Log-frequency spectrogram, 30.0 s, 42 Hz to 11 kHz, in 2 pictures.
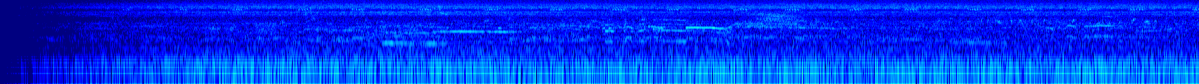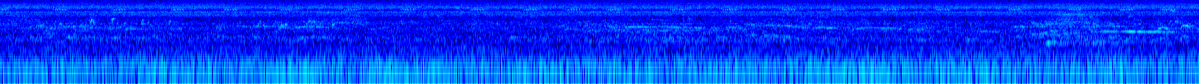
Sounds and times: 0.2s crickets 29.9s
0.2s dawn chorus from local birds 29.9s
0.2s distant fishermen’s motorboats 29.9s
0.6s roosters in the distance 29.9s
0.8s cicadas waking up 29.9s

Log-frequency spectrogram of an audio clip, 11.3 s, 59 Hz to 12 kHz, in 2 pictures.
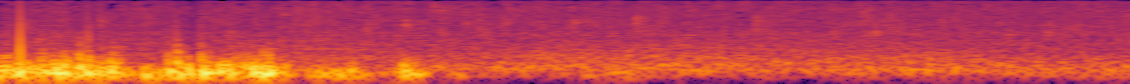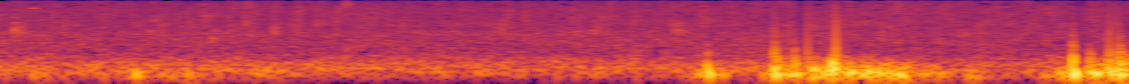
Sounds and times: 0.0s thunderstorm 5.2s
0.0s Tornado sirens 7.9s
0.0s rain 11.2s
6.1s thunderstorm 7.2s
9.1s thunderstorm 11.2s

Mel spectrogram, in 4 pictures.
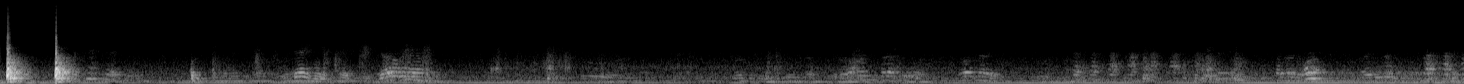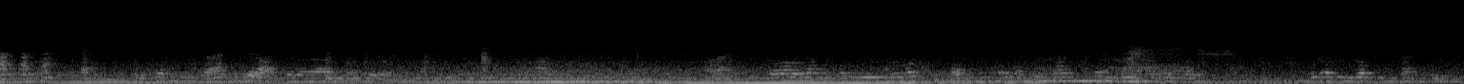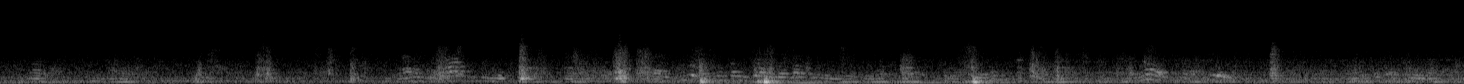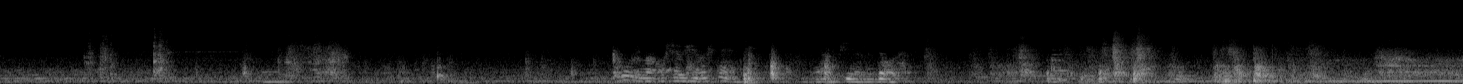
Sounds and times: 0.6s voice 6.5s
7.3s voice 18.9s
19.8s voice 20.5s
21.6s voice 27.0s
27.7s voice 30.8s
33.2s voice 41.7s
42.7s voice 43.9s
50.1s voice 51.5s
52.1s voice 53.1s
53.0s renovation 58.5s

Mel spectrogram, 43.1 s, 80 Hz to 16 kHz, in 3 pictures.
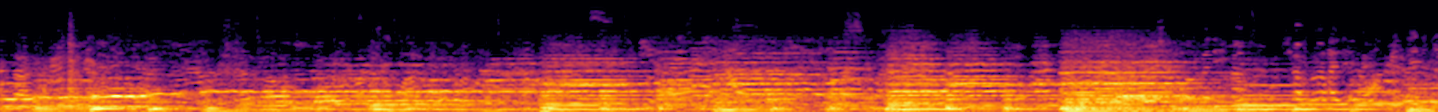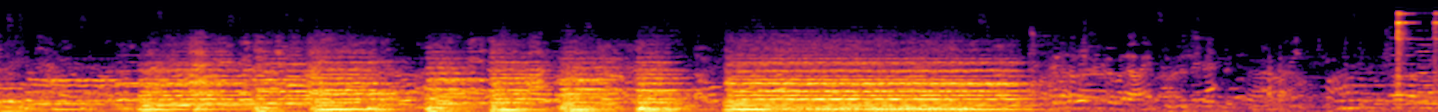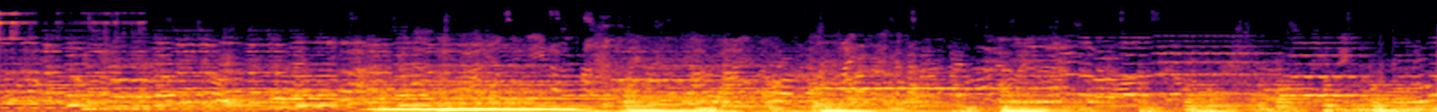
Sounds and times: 0.0s 1920s music 24.8s
28.3s 1920s music 43.1s

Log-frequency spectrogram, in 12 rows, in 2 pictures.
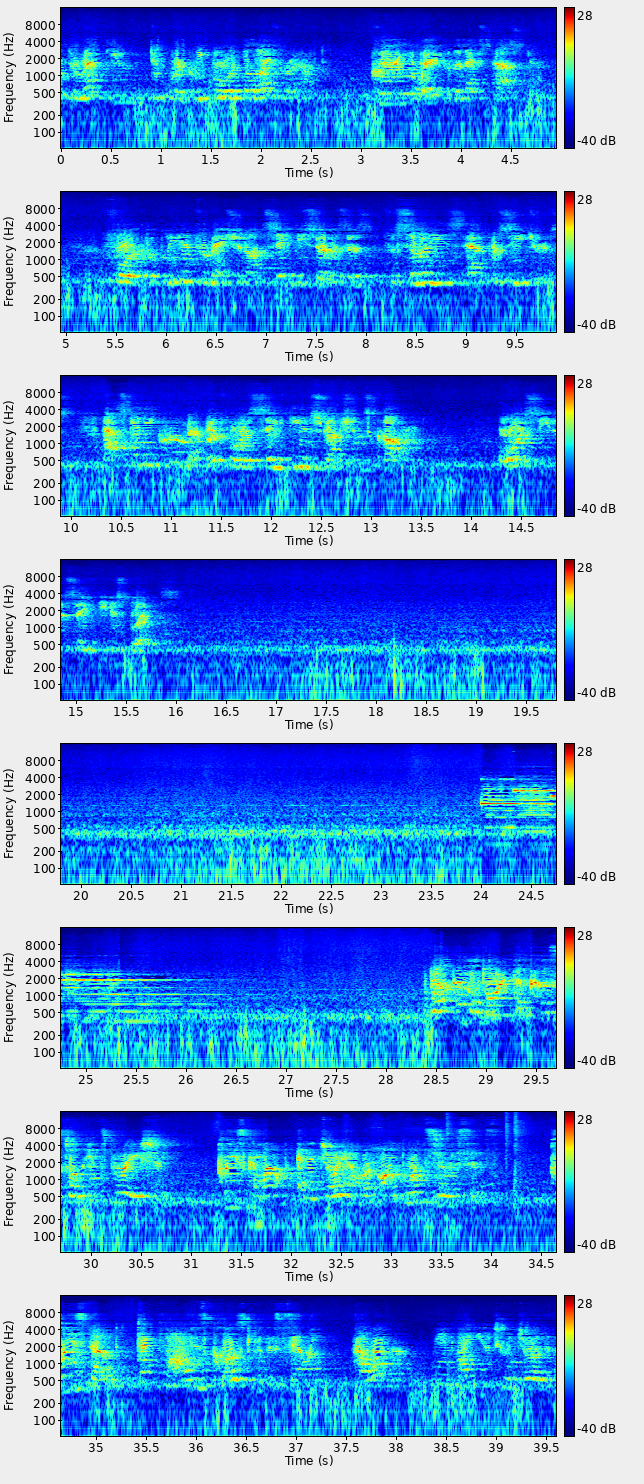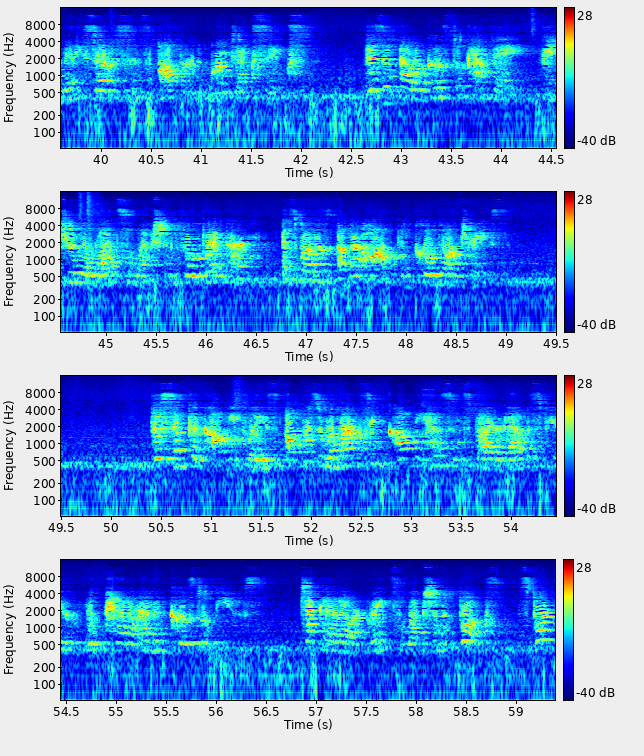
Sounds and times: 0.0s safety announcements 13.6s
0.0s Ferry Horn 59.3s
14.2s safety announcements 16.1s
24.0s safety announcements 26.8s
28.4s safety announcements 49.0s
50.4s safety announcements 59.3s

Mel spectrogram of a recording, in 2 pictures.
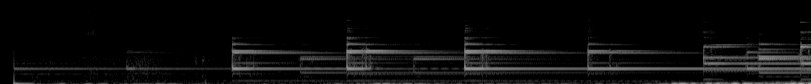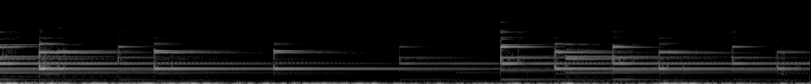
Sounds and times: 0.2s Handcrafted bells 16.2s

